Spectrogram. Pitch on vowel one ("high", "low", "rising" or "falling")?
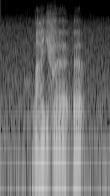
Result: rising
